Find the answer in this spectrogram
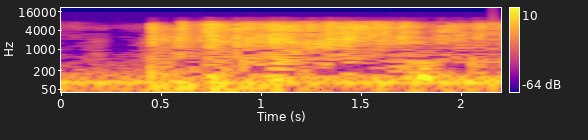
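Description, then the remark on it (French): Loud crinkling and crackling of a sheet of paper about Stargate Universe being crumpled during the radio show Fantastica, starting abruptly after a brief pause and continuing steadily with small sharp crackles, no talking. “excusez, il fallait que je le fasse, ça me tentait de chiffonner le papier de Star, Stargate Universe.”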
